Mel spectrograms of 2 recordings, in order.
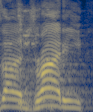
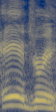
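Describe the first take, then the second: First: The name is said with three syllables, An-dra-de. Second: The name is said with two syllables, An-dre. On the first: This is the name as others with it say it. "that dude's name is Andrade" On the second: This is how the man says his own name. "calling himself Andre"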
